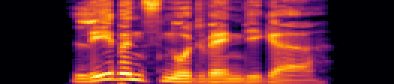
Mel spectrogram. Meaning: inflection of lebensnotwendig: 1. strong/mixed nominative masculine singular 2. strong genitive/dative feminine singular 3. strong genitive plural
- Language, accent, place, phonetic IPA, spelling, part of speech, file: German, Germany, Berlin, [ˈleːbn̩sˌnoːtvɛndɪɡɐ], lebensnotwendiger, adjective, De-lebensnotwendiger.ogg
